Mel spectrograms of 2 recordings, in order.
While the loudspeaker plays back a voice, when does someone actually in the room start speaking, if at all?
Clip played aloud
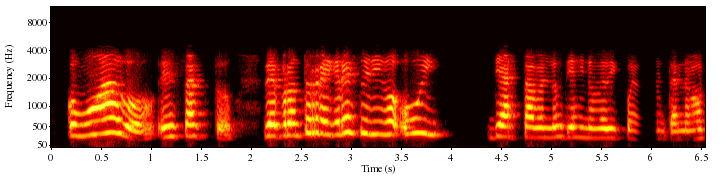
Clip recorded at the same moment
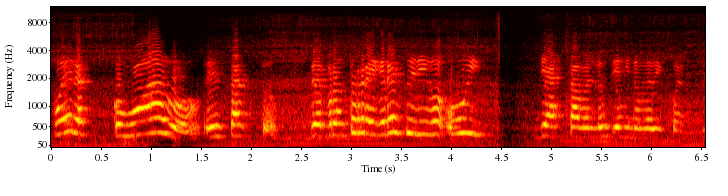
none

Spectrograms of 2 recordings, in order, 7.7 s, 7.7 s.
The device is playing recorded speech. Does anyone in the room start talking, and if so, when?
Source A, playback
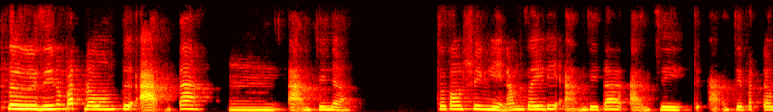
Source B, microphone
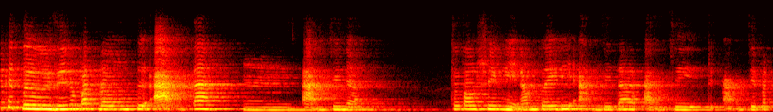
none

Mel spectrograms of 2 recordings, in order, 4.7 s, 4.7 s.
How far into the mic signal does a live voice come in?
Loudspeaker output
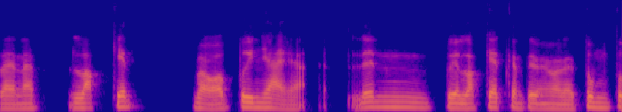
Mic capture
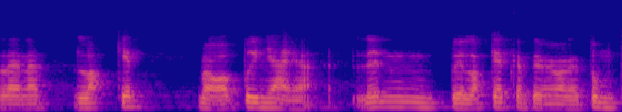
none

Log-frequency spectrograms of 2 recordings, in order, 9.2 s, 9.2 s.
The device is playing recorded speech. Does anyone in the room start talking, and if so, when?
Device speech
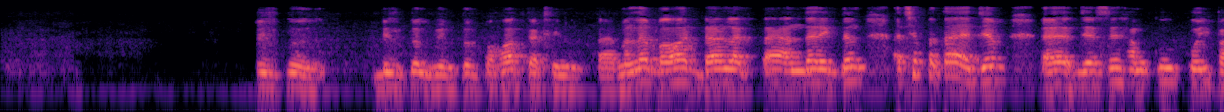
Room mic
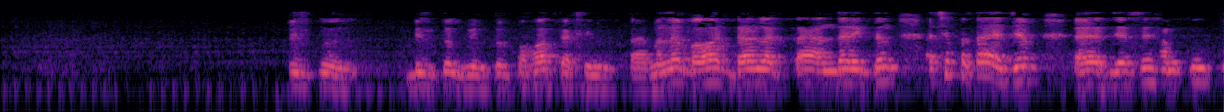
none

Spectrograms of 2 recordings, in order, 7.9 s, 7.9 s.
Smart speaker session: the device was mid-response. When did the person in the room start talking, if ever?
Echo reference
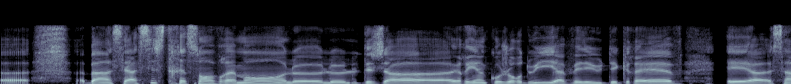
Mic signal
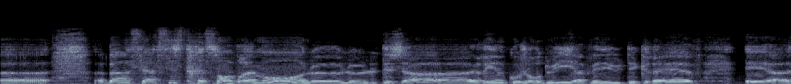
none

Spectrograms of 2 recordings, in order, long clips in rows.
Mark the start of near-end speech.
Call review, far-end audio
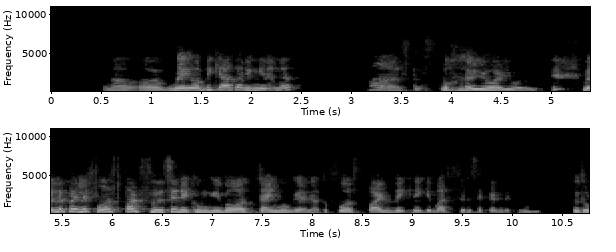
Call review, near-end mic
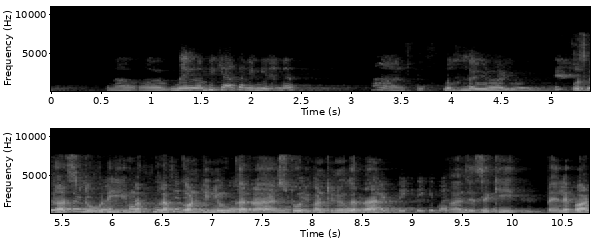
5.3 s

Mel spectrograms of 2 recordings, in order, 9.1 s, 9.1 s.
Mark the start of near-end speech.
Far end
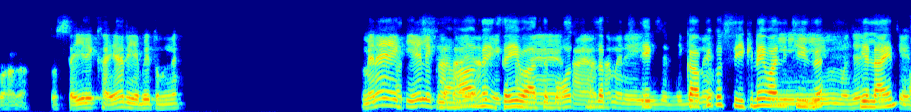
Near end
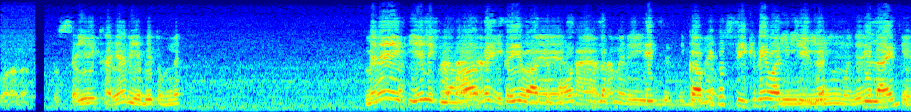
none

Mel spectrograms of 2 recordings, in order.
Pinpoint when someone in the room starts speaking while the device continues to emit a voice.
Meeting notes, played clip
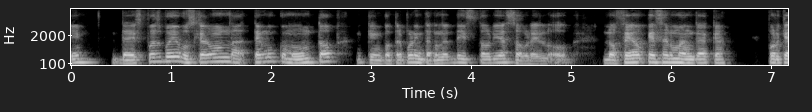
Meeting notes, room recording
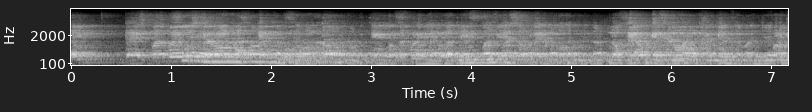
1.0 s

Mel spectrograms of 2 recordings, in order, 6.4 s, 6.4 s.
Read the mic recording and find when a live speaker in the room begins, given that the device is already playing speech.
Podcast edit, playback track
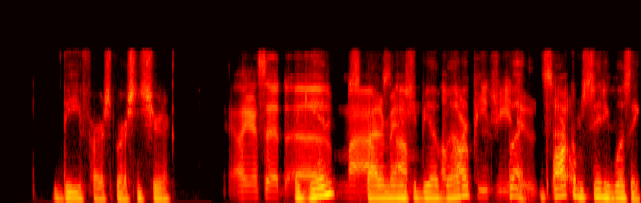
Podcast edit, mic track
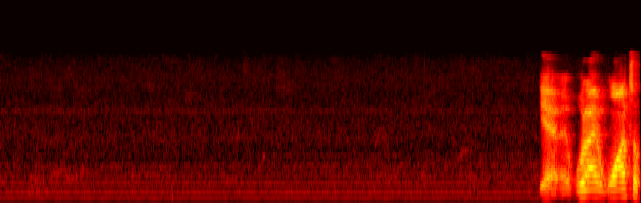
5.4 s

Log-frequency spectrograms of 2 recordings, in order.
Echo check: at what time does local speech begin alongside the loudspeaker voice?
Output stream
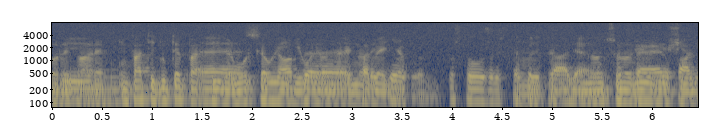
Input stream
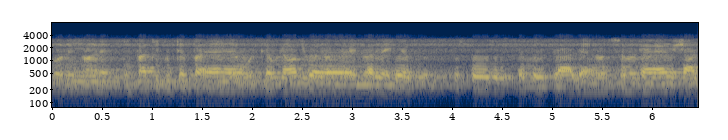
none

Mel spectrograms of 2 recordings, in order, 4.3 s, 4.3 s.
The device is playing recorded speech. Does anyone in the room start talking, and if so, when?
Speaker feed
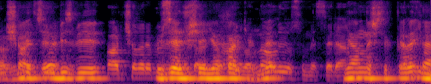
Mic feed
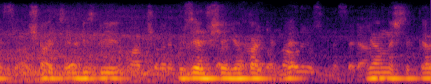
none

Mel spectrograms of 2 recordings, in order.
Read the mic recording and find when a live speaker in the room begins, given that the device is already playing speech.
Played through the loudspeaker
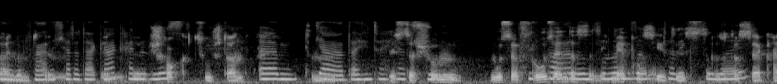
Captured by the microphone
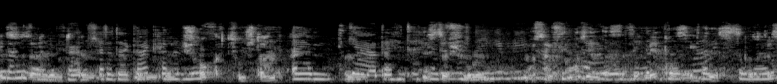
4.3 s

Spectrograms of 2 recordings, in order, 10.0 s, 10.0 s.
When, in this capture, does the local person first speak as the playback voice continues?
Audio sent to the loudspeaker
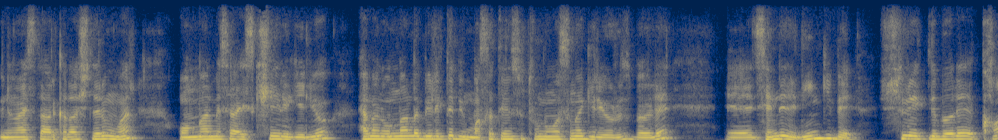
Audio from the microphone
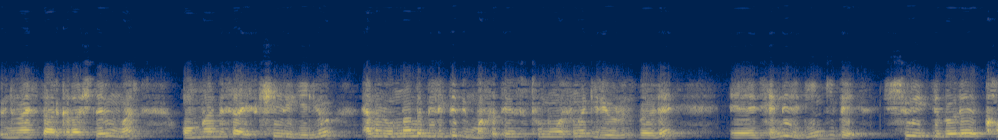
none

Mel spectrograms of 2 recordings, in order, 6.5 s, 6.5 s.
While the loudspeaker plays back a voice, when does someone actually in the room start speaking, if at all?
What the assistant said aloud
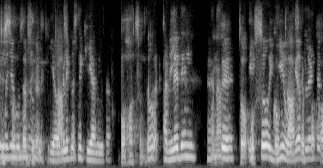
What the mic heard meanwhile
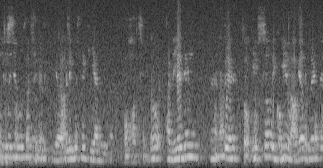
none

